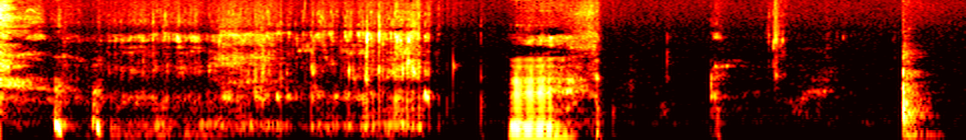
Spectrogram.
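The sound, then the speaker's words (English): A wet slurping second sip of hot coffee from a cup in the morning, then a short satisfied voiced exhale and a few soft lip smacks and clicks. “Join me for my second sip of my coffee.”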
